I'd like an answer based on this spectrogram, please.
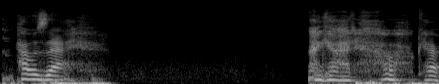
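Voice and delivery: winded, breathing hard. Leading a workout class right after the jumping, out of breath. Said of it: "I'm out of breath".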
